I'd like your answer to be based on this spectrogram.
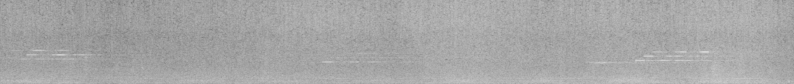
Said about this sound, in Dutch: Oh, nee, je hoort eh, de wieken van, eh, van de windmolens die daar ook naast staan.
